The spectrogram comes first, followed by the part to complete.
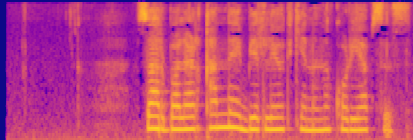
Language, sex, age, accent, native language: Uzbek, female, 18-24, Qashqadaryo, Uzbek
